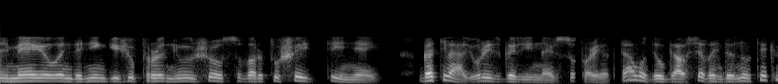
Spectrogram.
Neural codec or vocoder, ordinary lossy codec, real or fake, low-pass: codec, 16 kHz, 0.8 kbps, ZipCodec; MP3, 24 kbps; fake; 3.6 kHz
